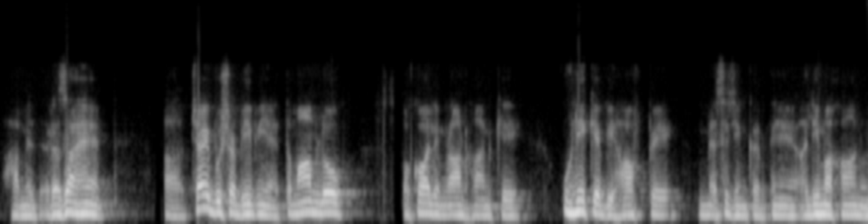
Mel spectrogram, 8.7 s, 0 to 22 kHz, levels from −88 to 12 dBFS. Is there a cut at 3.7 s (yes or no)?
no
